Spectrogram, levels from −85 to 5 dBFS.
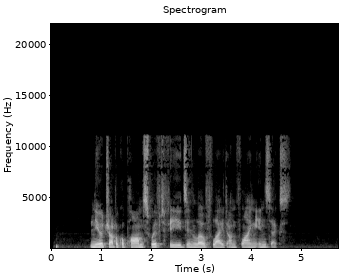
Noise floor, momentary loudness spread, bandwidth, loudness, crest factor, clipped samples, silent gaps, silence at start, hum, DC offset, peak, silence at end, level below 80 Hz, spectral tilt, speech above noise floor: -63 dBFS; 14 LU; 11.5 kHz; -18 LUFS; 18 dB; under 0.1%; none; 0.1 s; none; under 0.1%; -2 dBFS; 1.05 s; -50 dBFS; -6 dB/octave; 46 dB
